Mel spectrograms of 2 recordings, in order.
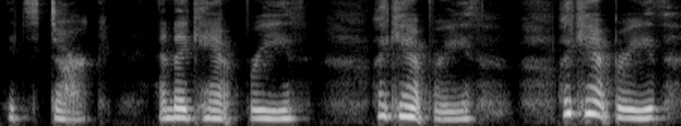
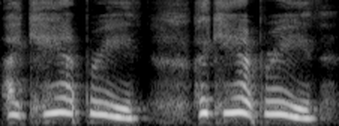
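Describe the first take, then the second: First: Starts as a frantic whisper, grows louder; frantic, building. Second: Terrified scream, much higher and louder. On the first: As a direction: whisper it in fear, then push it out louder each time. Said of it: "he started speaking frantically". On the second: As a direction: scream it out in blind panic. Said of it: "he screamed out". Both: A narrator's reading.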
